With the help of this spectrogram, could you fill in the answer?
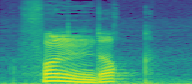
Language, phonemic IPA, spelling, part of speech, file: Arabic, /fun.duq/, فندق, noun, Ar-فندق.ogg
- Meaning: 1. inn, hotel 2. alternative form of بُنْدُق (bunduq)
